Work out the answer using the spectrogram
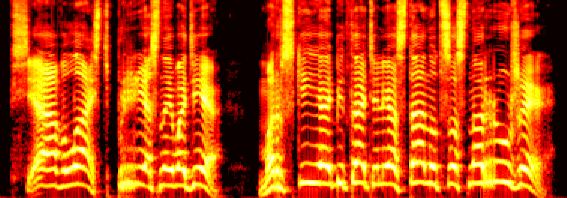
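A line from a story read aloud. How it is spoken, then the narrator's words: Crowd of creatures yelling. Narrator (Russian): Несколько оборотней аллигаторов, некоторые в зверином обличии, другие в человеческом, орали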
